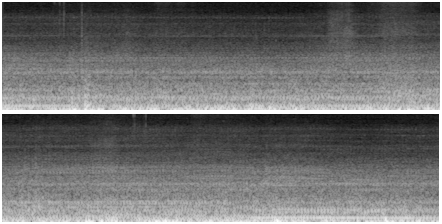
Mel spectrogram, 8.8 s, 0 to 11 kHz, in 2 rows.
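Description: Honda XRE 300's single-cylinder engine running steadily as the motorcycle cruises at low city speed, with wind and road noise.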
